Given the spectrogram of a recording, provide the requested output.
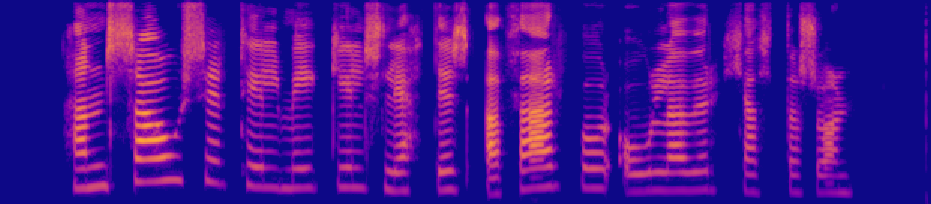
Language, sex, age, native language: Icelandic, female, 30-39, Icelandic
